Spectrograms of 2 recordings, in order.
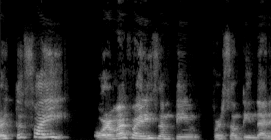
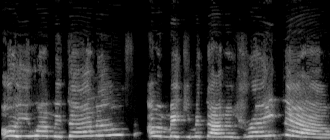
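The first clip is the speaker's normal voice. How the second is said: very high, loud motherly voice; 5 dB louder than usual. Retelling what mom said about homemade McDonald's: imitating mom. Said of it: "my mom would be like".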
